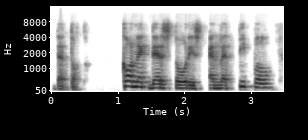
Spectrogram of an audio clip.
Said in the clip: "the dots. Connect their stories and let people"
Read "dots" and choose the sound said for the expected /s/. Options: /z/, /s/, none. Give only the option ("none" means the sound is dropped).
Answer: none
